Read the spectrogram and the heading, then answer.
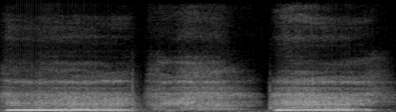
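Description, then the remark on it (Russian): Loud deep breaths drawn in sharply as a demonstration of consciously emphasized inhaling: three rasping pulses about a second each, the first and last carrying a throaty, voiced edge like a gasp, with no talking. “мы делаем вот это, то есть мы акцентируемся всегда э, осознанно на вдохе.”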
